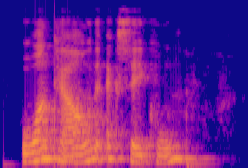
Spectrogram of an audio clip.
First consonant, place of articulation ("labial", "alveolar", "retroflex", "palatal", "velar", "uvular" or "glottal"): velar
